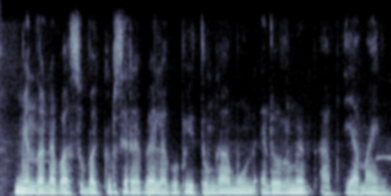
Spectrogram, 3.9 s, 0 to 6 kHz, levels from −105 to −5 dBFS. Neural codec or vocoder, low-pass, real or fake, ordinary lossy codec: none; 5.4 kHz; real; Opus, 64 kbps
